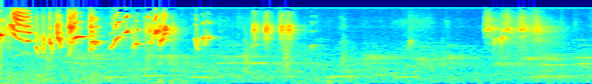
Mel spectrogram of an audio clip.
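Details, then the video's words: European goldfinch fledgling of four months, caged and fed by hand, twittering subsong as it perches by the hand: a quick run of sharp high chirps and trills, quieter notes, then a brief renewed twitter. "καρδερινούλα κελαηδάει δίπλα στο χέρι αλλά και πάνω σε αυτό!"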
